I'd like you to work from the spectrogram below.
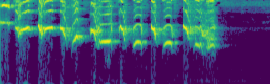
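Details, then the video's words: Song of an orange-headed thrush, used to stimulate home-kept birds to sing: a fast, continuous stream of rich whistled notes, each a short rising or falling slur, pouring out for two seconds before stopping abruptly. "PANCINGAN AMPUH UNTUK BURUNG DIRUMAH UNTUK SEGALA JENIS ANIS MERAH SUAPAYA CEPAT GACOR"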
